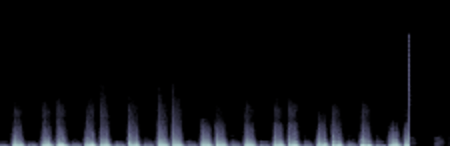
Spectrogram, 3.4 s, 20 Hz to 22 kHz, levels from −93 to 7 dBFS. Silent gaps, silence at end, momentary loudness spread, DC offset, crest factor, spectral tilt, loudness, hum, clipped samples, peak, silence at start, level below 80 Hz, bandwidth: none; 0.3 s; 4 LU; under 0.1%; 18 dB; -11.5 dB/octave; -25 LUFS; none; under 0.1%; -4 dBFS; 0.1 s; -24 dBFS; 2.9 kHz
